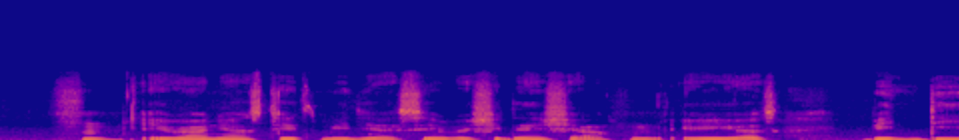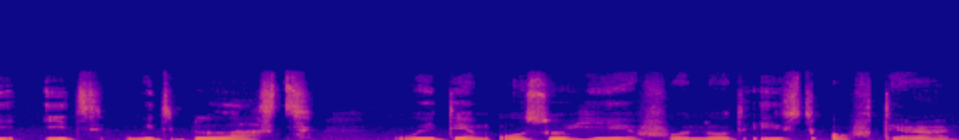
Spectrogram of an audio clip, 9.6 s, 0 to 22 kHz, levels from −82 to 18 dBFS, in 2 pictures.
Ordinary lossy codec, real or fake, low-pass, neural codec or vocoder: none; fake; 10.8 kHz; vocoder, 44.1 kHz, 128 mel bands every 512 samples, BigVGAN v2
